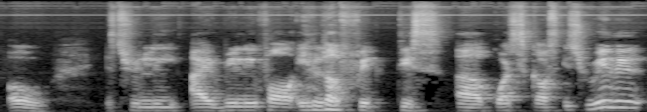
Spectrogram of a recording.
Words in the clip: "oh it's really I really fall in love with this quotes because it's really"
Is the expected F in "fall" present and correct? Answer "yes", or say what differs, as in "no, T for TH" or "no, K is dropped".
yes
